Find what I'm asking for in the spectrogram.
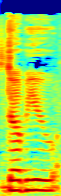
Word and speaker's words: Wildrence: So that's WILDRENCE. – Yes. – .com. – Yes. Wild children. – Got it. – But pronounced Wildrence.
